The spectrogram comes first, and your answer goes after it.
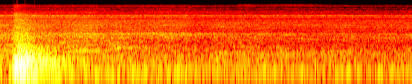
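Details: A single short thump followed by quiet indoor room hum, with no animal voice.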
